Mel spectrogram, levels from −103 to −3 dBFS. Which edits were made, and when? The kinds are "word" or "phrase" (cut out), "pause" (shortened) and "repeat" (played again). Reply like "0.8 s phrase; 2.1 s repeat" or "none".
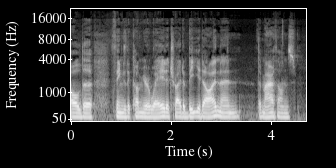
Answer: none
